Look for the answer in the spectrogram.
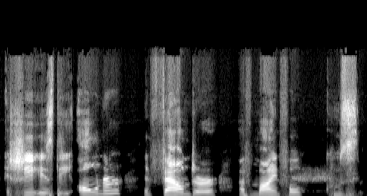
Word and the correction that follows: Cuisine: It's Mindful Cuisine.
